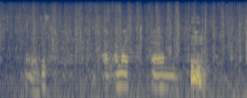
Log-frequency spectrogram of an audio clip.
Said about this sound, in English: I might not completely remove the sound from this. I think I might keep in the background the sound of scrubbing whilst reading the psalm.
